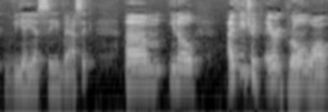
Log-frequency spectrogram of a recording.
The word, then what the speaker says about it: Vasc: the name of Dan, and I think I'm pronouncing it correctly, Vasc, V-A-S-C, Vasc.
